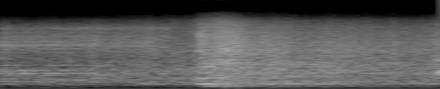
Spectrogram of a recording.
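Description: Feet land with a thud on a wooden balance beam in a large echoing hall.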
